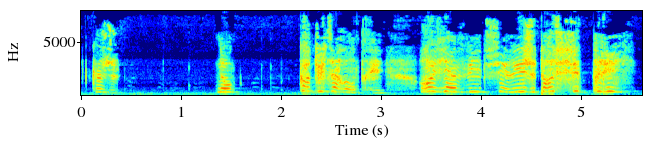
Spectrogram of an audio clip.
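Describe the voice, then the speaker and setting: A woman's voice: very high-pitched, a little slow, bright, forceful tone, no room sound, heavily acted. An actress playing a terrified young mother and wife, pleading with dramatic hesitations, in old French radio mystery drama style. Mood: pleading, secretive.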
